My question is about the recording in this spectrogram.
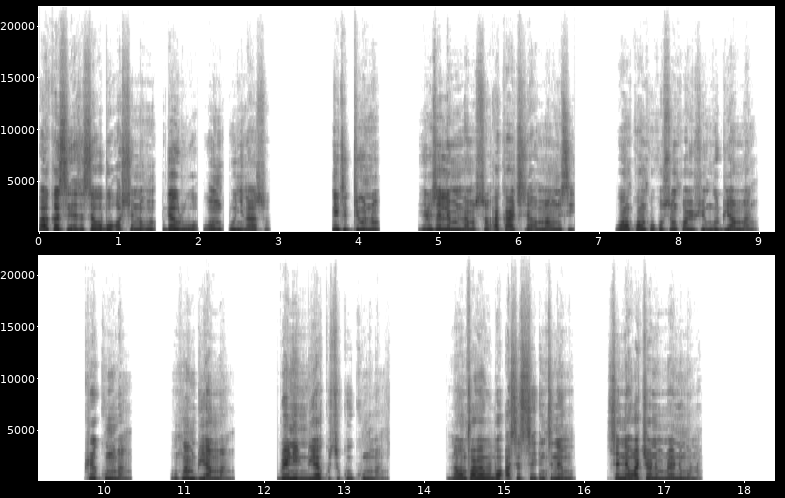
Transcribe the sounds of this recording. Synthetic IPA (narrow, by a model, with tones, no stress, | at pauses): wɔ˨a˦kʰa˨si˨ɛ˨s̬ɛ˨sɛ˦˨wɔ˦bɔ˨ʔɔ˨ɕɪ˦nʊ̃˦ɦʊ̃˦da˦˨ɾu˦wɔ˨wɔ̃˦ŋ˦kʰu˨ɾu˦ɲĩ˨nãː˨˦sʊ̰˨ | nɪ̃˦ti˨tʰẽ˦wnʊ̃˦ | je˨ɾu˦s̬a˨lɛ̃˨m˨nã˨msʊ˦ʔa˦kʰaː˨˦t͡ɕʰɪ˨ɾɛ˨ɔ˨mã˦nnʊ̃˦sɛ̰˨ | wɔ̃˦ŋ̩˦kʰɔ̃˦ŋ̩˦kʊ˦kʊ˦sʊ̃˨ŋ̩˦kʰɔ˦ɥᶣɪ˦ɕᶣɛ˨ŋ̩˦ɡʊ˦dɥa˦mːã̰˨n | kʰɾæ˨kʰũ˦mː˦ã̰˨n | ŋ̩˨ɦũ˦ã˦m˦dɥa˦mːã̰˨n | bɾe˦nĩ˨n̩˨nũ˨˦a˦kʰʊ˨sʊ˨kʰu˦˨kʰũ˦mː˦ã̰˨n | nã˦wɔ̃˦fa˦mɪ̃˦bʊ˦bɔ˨ʔa˨sɪ˦sɪ˦n̩˦tʰɪ˦nã˨mũ˦ | sɛ˦nã˨wa˦t͡ɕʰɪ˦ɛ˦nʊ̃˨m̩˨ɾã˦nũ˦mũ˨nʊ̰̃˨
